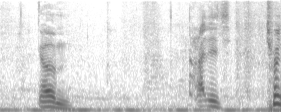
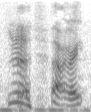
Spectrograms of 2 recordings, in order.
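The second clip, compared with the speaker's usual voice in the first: pained noises; 9 semitones higher, 8 dB quieter than usual. Retold or imitated. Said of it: "You can hear me making terrible noises".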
